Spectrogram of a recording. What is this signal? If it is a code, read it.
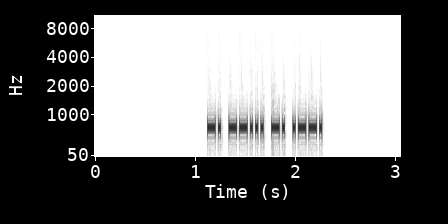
Morse code, heard as a keyed tone, about 46 wpm, 700 Hz. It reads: N7NP
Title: USA Call Signs - 6x Character Spacing - 45wpm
